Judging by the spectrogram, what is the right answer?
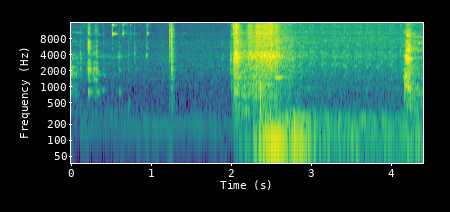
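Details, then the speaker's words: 1979 Fiat after new fuel pump, pressure regulator, pump relay and spark plugs: short crank, catches at once, revs briefly, settles to an even idle; healthy engine start, much improved. "Major improvement. That sounds so much better. The startup was so nice."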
